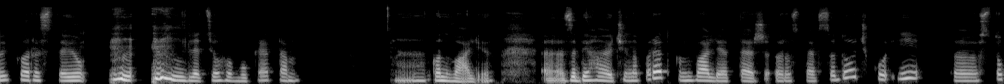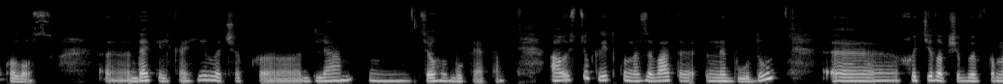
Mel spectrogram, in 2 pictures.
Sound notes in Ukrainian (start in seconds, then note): 1.1 прочищення горла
